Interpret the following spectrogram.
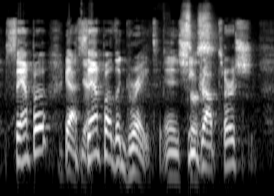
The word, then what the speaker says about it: Sampa the Great: say it right is it s sampa yeah sampa the great and she dropped her called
